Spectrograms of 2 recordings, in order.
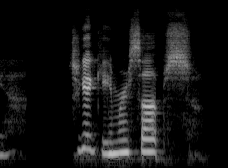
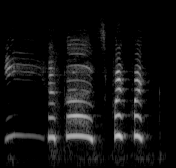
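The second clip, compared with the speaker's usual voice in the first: very high excited squeal; slower than usual. Pretend. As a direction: squeak it out in delight.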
